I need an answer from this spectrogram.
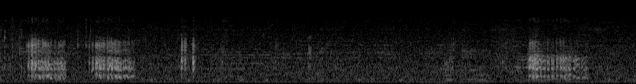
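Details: Playing puppies indoors giving short raspy growls, two close bursts at the start and another near the end, with a quiet background between.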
